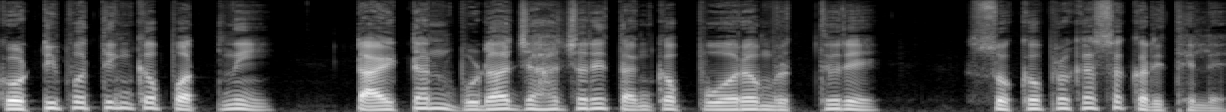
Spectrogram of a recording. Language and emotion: Odia, sad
